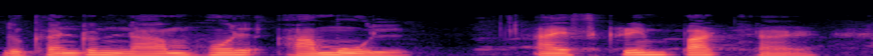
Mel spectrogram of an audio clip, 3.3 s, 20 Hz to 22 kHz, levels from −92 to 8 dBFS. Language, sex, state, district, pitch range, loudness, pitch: Assamese, male, Assam, Sonitpur, 115-140 Hz, -22 LUFS, 130 Hz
